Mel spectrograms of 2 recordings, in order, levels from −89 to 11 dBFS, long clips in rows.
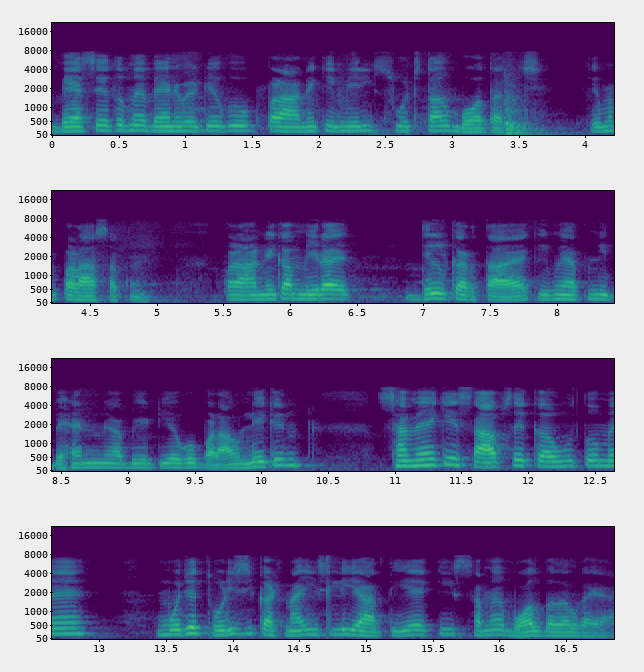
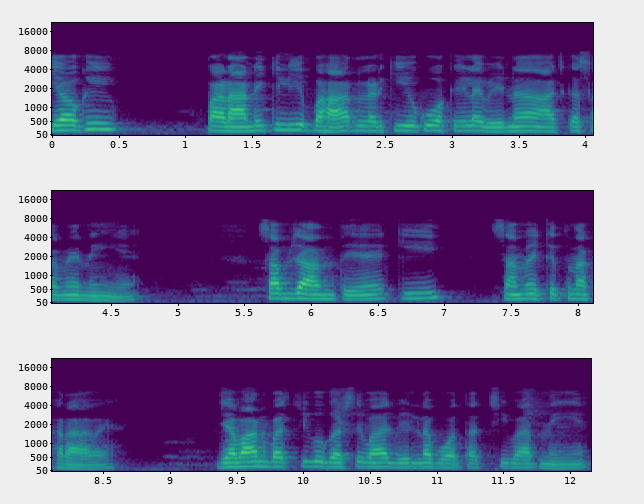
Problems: background sounds at intervals, background conversations at intervals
